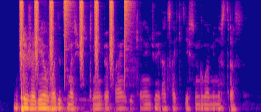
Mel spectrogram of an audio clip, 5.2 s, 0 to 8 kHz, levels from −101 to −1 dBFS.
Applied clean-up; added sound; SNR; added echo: classical method WPE with log-MMSE.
